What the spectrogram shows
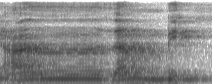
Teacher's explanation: عین وسط حلق سے ادا کرتے ہوئے نون ساکن پہ اخفا کریں گے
